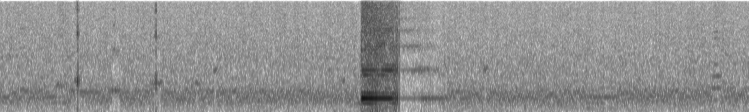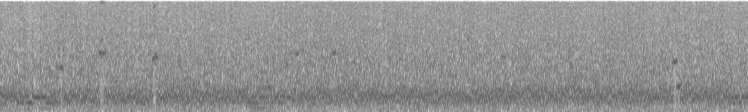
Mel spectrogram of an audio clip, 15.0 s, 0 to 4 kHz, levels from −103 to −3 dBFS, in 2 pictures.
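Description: From start to finish the speech has a mu-law and A-law mix-up, sitting under the 4 kHz ceiling of 8 kHz G.711 telephone coding. It was encoded as A-law but decoded as mu-law, so levels get scrambled, the quietest samples jump well above silence, the voice turns harsh and gritty, and the pauses fill with hiss.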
